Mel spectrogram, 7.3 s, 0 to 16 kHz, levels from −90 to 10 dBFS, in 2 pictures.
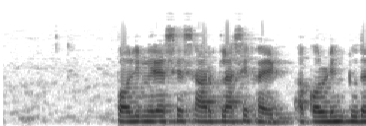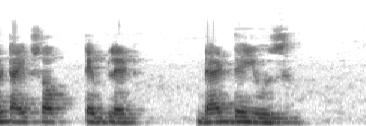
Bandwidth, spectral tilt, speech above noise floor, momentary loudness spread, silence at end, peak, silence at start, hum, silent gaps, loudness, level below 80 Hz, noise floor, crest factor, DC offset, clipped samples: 7 kHz; -7 dB/octave; 48 dB; 7 LU; 0.65 s; 0 dBFS; 1.2 s; none; none; -15 LUFS; -54 dBFS; -62 dBFS; 16 dB; under 0.1%; under 0.1%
